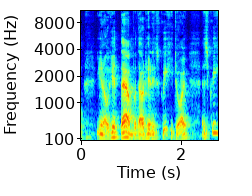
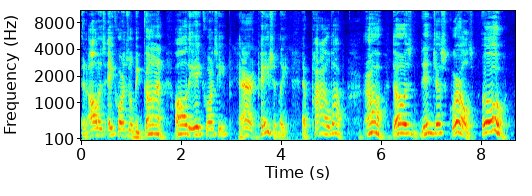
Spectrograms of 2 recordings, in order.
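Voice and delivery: indignant lament building higher and louder; unhappy outrage; 7 semitones higher, 4 dB louder than usual. Acted. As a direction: work up from pity to loud, high exasperation. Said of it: "she wasn't very happy".

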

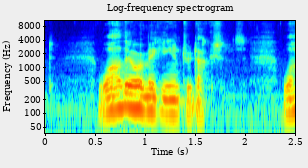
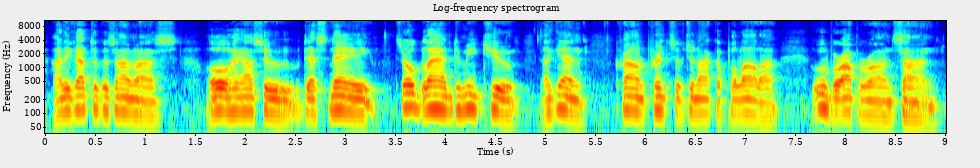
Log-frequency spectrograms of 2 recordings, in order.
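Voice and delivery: Japanese robot greeting; 4 dB louder than usual. Acted.

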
